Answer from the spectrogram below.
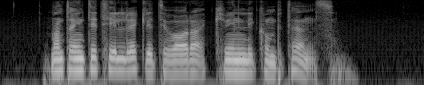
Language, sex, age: Swedish, male, 19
